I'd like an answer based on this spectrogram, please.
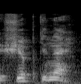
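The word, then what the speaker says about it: Sipokni: That's not how you pronounce it, and it ain't how you spell it, and it might be that in Chickasaw, I don't know. In a Chada it'd be Shipkine, like that.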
